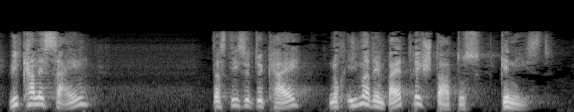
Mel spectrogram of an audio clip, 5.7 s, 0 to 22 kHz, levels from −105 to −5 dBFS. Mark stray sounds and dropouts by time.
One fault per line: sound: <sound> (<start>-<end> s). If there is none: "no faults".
no faults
